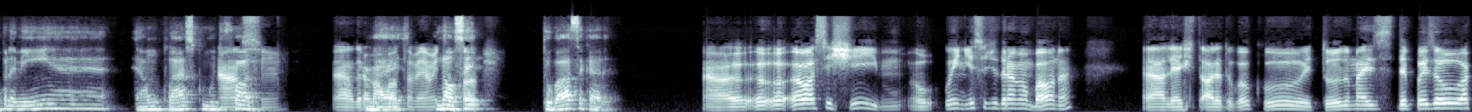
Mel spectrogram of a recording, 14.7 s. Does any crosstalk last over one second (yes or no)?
yes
